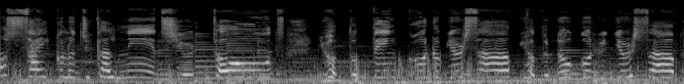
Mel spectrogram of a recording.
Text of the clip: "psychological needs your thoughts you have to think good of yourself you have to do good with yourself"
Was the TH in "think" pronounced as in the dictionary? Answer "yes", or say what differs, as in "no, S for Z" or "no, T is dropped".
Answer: no, T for TH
